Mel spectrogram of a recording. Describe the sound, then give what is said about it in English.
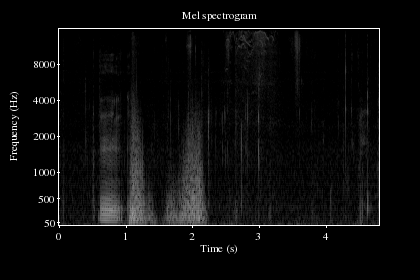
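Crunching as someone bites and chews the crunchy part of a peanut: two loud crunchy bursts after a brief squeaky tonal sound of their teeth squeaking, then quieter mouth noises and faint clicks. “I can hear my teeth squeak when I eat the crunchy part of the peanut.”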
